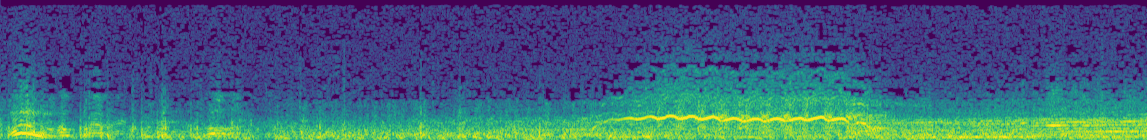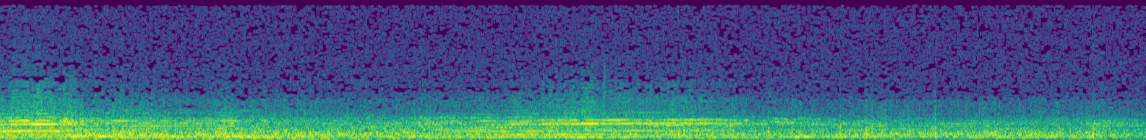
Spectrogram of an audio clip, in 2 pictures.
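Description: A loud, continuous rumble of a stampeding cattle herd with pounding hooves as the cattle hit and break through a fence, sweeping past the Lone Ranger and Tonto on their horses, which whinny and neigh sharply over the din, unbroken throughout.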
